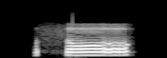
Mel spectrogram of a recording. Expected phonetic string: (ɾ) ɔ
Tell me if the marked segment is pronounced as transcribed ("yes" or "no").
no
